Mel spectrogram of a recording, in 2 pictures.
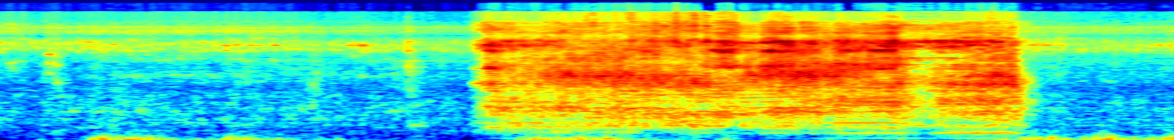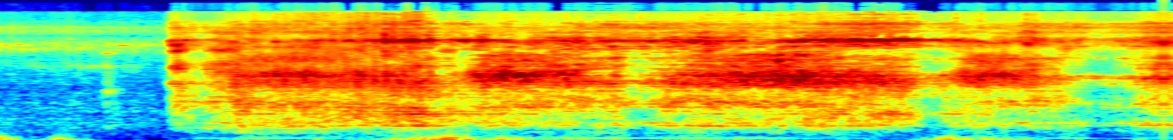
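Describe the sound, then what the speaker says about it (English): On a wood lathe, a very blunt skew chisel roughs a spinning wood blank down to a cylinder. It makes a raspy scraping roar in two long bursts, with the motor's low hum and rumble running between the cuts. "We're going to rough it down to a cylinder with a very blunt skew chisel."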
